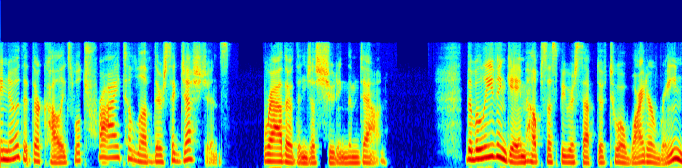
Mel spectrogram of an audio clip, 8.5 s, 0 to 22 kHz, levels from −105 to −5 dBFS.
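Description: No faults are audible in this speech, which comes through G.722 wideband telephone coding at 64 kbit/s with the band extending to about 7 kHz and any coding trace faint at most.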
